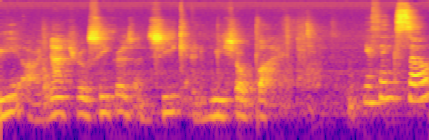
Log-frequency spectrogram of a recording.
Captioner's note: none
